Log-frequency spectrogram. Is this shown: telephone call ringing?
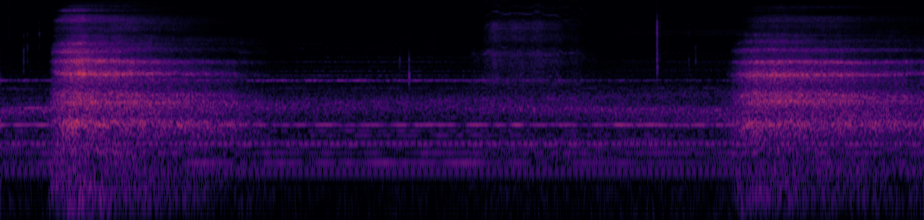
no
